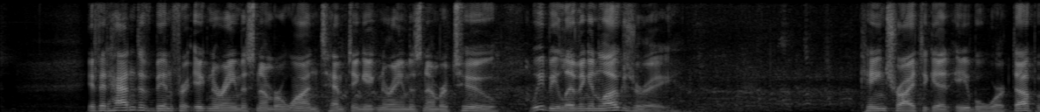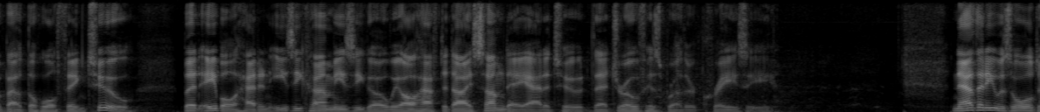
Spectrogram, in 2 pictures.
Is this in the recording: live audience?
yes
